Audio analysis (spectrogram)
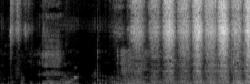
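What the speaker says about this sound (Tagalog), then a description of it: "Lalagariin ko na yan." Hand saw cutting a wooden board along a marked line, a steady back-and-forth rasping of strokes that grows louder and more rhythmic, close up, after a few brief knocks and scrapes.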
